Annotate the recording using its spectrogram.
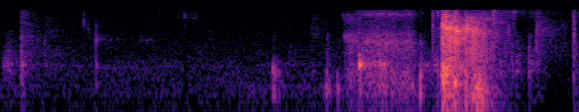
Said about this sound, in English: And let me just get a quick drink of water.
